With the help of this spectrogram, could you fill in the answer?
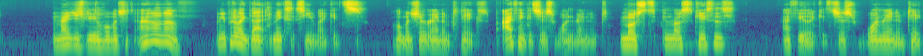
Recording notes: Our mics aren't mixed properly, thats on me.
